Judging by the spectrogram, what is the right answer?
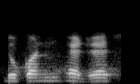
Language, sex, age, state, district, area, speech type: Gujarati, male, 60+, Gujarat, Aravalli, urban, conversation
